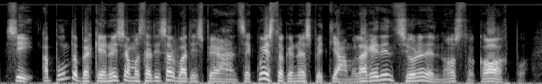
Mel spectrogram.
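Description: A man preaching a sermon to his congregation in a deliberate way, often pausing on hesitation fillers and repeating phrases. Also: fairly high pitch, animated, fairly bright tone, dry recording, studio quality.

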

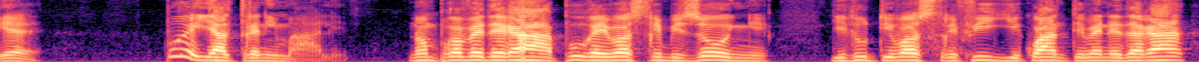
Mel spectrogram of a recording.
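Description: A man's voice: a little high, sharp tone, no echo, studio quality. A man preaching a sermon to his congregation, asking rhetorical questions and urging them on. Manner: rhetorical questions, emphatic exhortations.

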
